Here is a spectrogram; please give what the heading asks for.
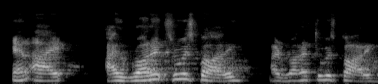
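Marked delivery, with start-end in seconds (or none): none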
